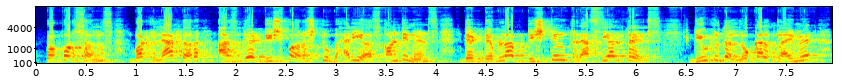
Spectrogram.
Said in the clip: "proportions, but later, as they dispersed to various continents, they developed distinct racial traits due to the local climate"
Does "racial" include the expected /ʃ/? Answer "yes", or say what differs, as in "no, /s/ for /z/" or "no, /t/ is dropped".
no, /s/ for /ʃ/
